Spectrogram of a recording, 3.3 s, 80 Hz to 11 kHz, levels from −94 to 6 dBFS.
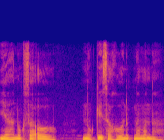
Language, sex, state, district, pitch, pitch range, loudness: Garo, male, Meghalaya, South Garo Hills, 125 Hz, 120-130 Hz, -17 LUFS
